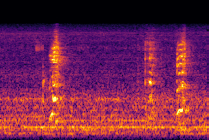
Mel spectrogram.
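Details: Blip, a six-month-old pet cat hunting a fly indoors, gives three short high chirping noises, each quick and rising, spaced about a second apart over a steady room hum.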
